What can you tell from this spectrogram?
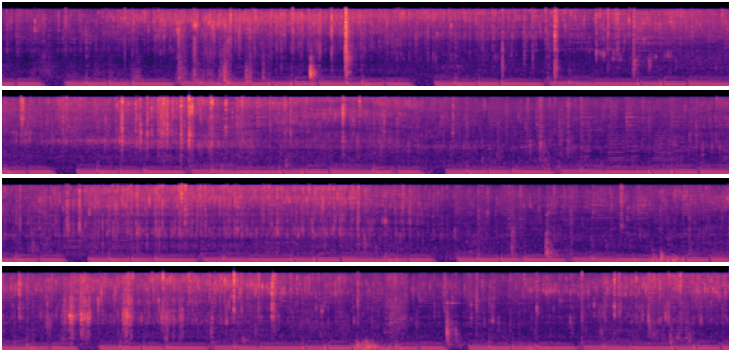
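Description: An egg frying in hot bacon fat in a wrought iron pan: steady sizzling with crackles, and two sharp louder pops about three seconds in. Background music with a low, pulsing beat runs underneath.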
